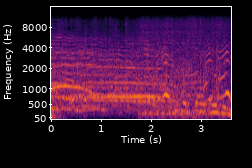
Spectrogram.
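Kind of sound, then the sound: crowd, crowd cheering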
